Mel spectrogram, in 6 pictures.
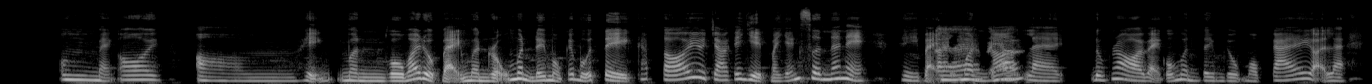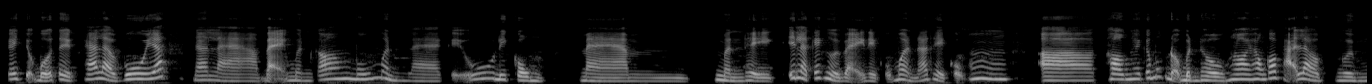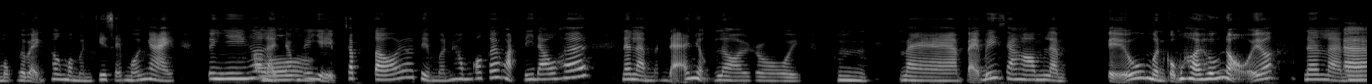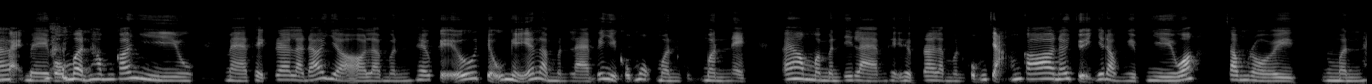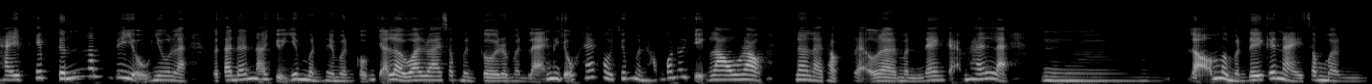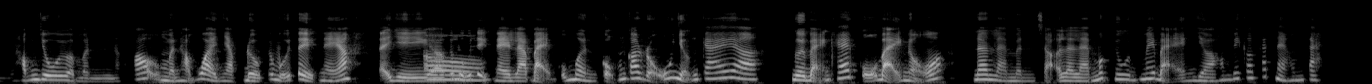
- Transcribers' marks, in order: chuckle
- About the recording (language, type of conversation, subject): Vietnamese, advice, Làm sao để tôi không cảm thấy lạc lõng trong buổi tiệc với bạn bè?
